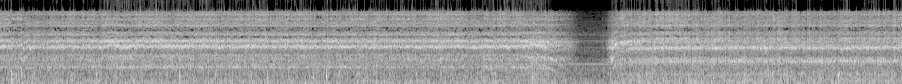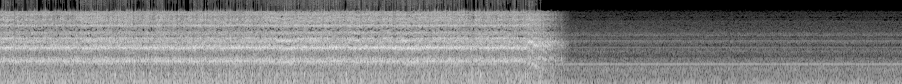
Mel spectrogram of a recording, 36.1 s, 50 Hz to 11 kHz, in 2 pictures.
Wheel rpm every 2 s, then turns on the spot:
160, 160, 160, 160, 160, 90, 190, 230, 230, 230, 230, 230, 230, 230, 100, 0, 0, 0.
none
